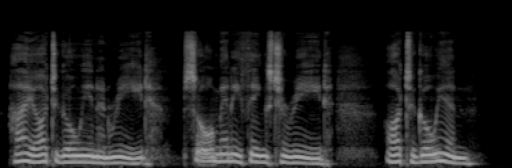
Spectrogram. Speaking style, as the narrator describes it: she sighed

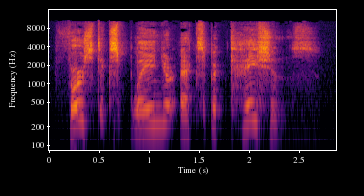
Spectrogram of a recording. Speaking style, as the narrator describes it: cried Hayward

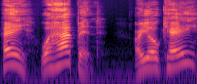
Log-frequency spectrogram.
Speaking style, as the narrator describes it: again I shout

